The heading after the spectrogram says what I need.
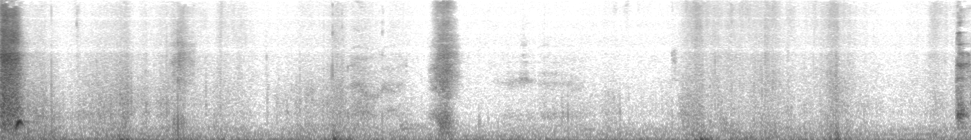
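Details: Several forceful, explosive sneezes with a hissing release, spaced a few seconds apart, brought on by chhinkni; repeated strong sneezing.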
